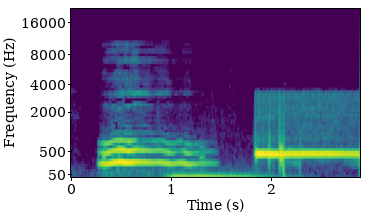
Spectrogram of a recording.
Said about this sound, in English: Virtually both lines are ringing at the same time.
